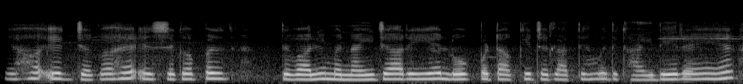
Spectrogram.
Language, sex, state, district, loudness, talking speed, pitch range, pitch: Hindi, female, Uttar Pradesh, Muzaffarnagar, -21 LUFS, 170 wpm, 235-255 Hz, 245 Hz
